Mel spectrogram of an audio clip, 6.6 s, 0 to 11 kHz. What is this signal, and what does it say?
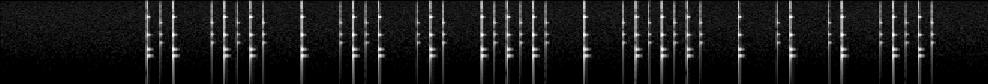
Morse code, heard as a telegraph sounder, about 14 wpm. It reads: LCSB8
